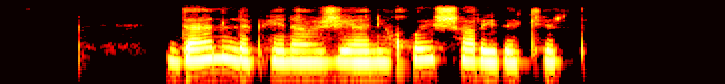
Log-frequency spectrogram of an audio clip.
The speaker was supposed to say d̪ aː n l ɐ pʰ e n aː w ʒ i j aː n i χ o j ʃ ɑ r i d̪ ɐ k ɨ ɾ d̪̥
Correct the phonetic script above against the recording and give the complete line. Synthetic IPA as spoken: d̪ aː n l ɐ pʰ e n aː w ʒ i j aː n i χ o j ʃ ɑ r i d̪ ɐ kʰ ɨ ɾ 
